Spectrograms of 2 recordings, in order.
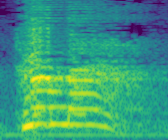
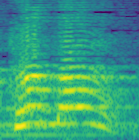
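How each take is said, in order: First: Higher, pleading repeat of Turn back; emotional plea. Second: Higher, pleading call to turn back; emotional plea. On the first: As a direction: ask it again, still begging. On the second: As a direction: beg them to come home. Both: Acted. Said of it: "God is getting emotional here".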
